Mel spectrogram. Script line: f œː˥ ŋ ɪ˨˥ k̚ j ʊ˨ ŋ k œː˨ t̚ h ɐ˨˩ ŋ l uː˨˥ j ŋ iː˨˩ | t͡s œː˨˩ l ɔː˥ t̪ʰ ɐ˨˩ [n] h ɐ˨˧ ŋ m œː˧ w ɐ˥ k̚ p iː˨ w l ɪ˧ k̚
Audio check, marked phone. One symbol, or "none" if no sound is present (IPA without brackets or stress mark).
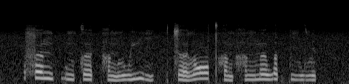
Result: ŋ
